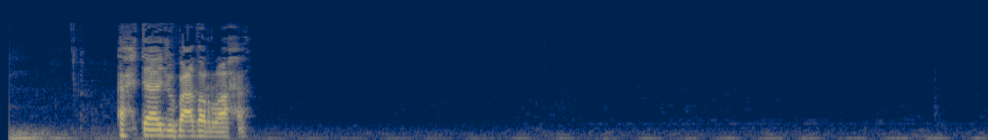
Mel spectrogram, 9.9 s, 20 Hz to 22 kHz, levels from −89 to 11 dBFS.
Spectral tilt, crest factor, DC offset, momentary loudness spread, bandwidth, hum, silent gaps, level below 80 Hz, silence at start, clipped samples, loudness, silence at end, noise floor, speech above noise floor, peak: -6 dB/octave; 24 dB; under 0.1%; 22 LU; 11.5 kHz; none; none; -46 dBFS; 0.1 s; under 0.1%; -15 LUFS; 7.45 s; -63 dBFS; 49 dB; 0 dBFS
